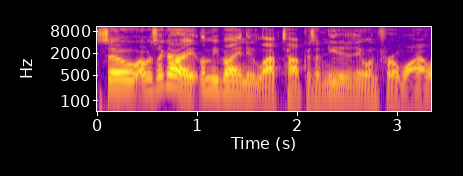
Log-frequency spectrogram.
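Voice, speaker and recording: Mumbling, a man talks with ordinary pitch variation. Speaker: gamer and video commentator. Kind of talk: casual chat. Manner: stutters and mumbles; uses many fillers.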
